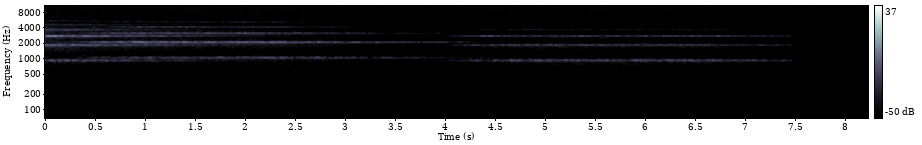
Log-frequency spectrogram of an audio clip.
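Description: Quiet background music of held, steady tones. The chord shifts about halfway through, then cuts off abruptly near the end, leaving silence.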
